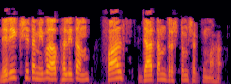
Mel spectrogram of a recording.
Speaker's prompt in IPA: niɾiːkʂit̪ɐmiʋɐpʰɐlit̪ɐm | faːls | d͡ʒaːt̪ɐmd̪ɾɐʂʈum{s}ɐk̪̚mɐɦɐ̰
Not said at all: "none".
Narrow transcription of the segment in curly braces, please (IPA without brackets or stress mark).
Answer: ʃ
